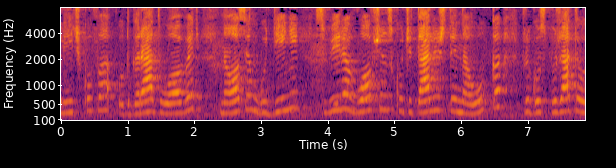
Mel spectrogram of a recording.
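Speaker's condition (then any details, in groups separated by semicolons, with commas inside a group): No condition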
